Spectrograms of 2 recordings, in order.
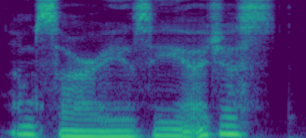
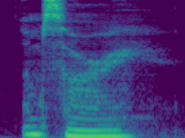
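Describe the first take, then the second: First: Said in the usual way. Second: Husband whispers sorry to his wife, ashamed; whispered apology. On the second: Acted.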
